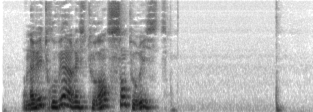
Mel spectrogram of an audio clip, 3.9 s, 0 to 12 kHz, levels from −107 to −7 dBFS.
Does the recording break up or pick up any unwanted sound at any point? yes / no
no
